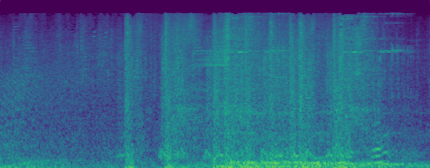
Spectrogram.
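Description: Spell effects crackle and burst in a game battle.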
